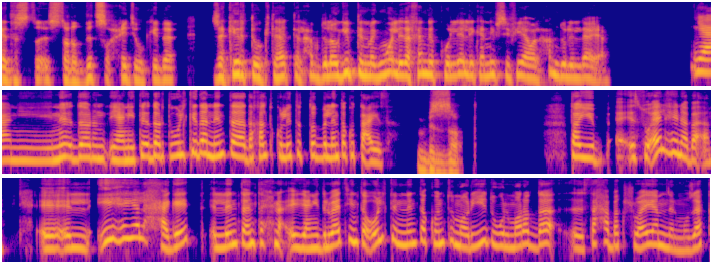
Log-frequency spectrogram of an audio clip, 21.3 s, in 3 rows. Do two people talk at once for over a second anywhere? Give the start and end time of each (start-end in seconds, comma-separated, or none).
none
